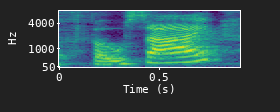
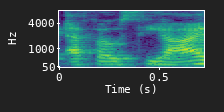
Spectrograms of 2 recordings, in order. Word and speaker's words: foci: from two distinct points, which are called the foci. That's how you say it, F-O-C-I, the foci, is constant.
